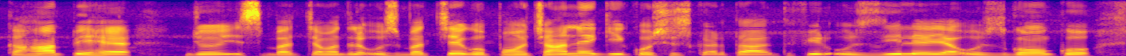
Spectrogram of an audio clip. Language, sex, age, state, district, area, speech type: Urdu, male, 18-30, Bihar, Darbhanga, rural, spontaneous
